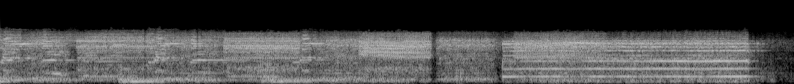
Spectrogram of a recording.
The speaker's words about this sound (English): That's the lunch whistle, Basco.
